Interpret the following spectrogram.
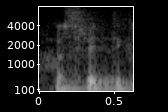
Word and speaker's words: hasretlik: Halkalı Şeker hasiretlik çeker hasretlik çeker diye yazılıyor hasretli çeker diye okunuyor arkadaşlar 16 ölçü doresiz sordu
